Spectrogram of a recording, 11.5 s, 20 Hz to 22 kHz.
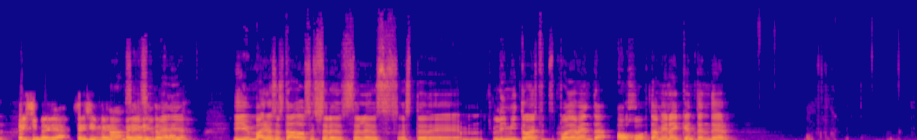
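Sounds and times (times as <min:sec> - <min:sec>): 
speech: 0:00.0 - 0:09.2
person sipping a drink and swallowing: 0:09.5 - 0:11.4.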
